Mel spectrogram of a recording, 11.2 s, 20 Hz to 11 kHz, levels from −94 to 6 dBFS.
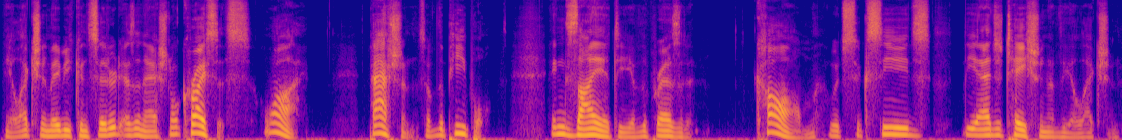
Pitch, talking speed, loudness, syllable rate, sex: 130 Hz, 120 wpm, -19 LUFS, 5.2 syllables/s, male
